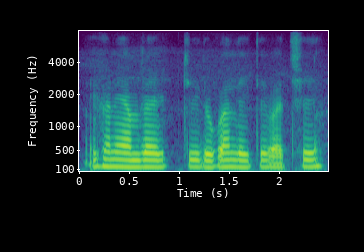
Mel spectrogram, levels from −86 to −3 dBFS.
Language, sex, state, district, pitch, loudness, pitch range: Bengali, male, West Bengal, Cooch Behar, 145 Hz, -16 LUFS, 140-150 Hz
